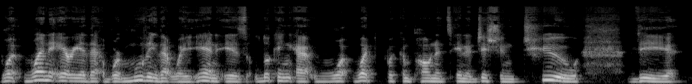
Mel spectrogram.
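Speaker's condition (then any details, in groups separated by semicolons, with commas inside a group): Stuttering, persistent developmental; childhood-onset stuttering, began around age three, persisted into adulthood, received speech therapy; stutters openly, comfortable stuttering openly; repeated sounds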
